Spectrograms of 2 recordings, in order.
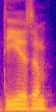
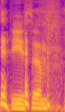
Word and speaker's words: Deisim: Yeah, we've been saying Deism. It's Deisim.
